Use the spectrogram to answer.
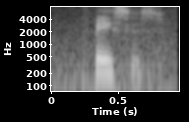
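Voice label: "basis", American English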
